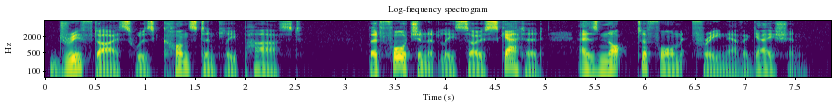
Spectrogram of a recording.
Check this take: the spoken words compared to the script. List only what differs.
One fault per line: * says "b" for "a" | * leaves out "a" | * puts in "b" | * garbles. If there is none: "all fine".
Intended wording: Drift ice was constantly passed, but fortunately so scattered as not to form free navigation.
all fine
